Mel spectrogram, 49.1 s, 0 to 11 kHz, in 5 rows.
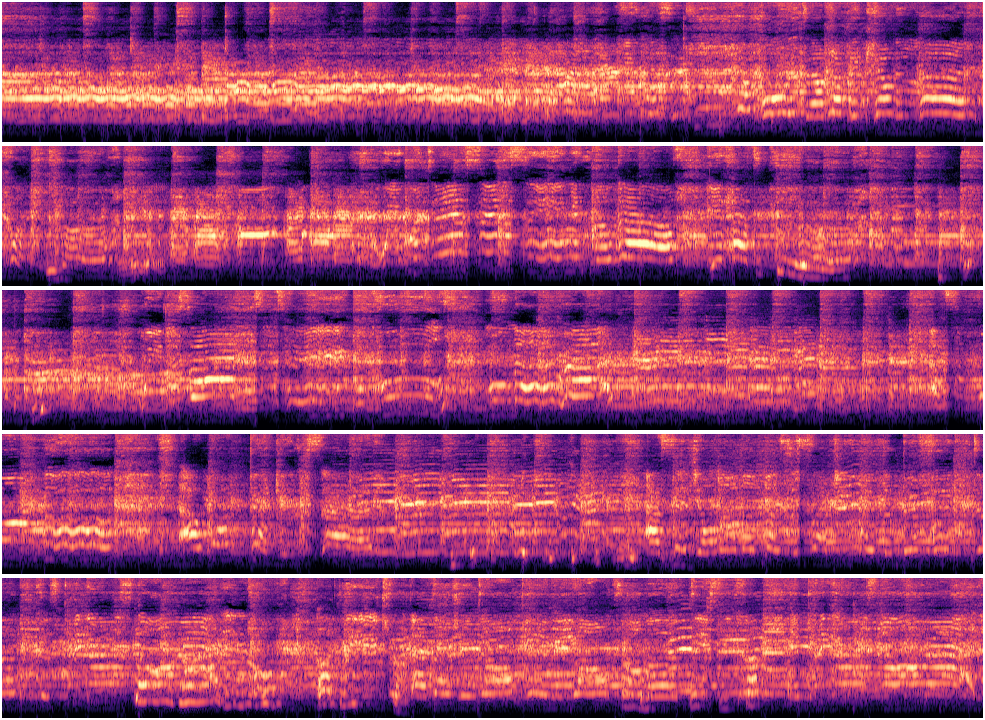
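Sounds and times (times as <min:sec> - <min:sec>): woman singing over instrumental backing: 0:04.6 - 0:11.5, 0:13.5 - 0:18.6, 0:28.9 - 0:49.0.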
